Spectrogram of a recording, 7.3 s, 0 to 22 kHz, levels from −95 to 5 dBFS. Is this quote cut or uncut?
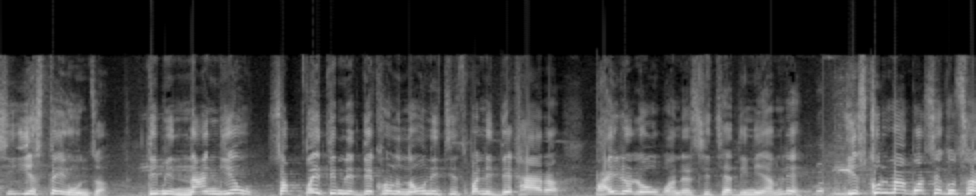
cut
